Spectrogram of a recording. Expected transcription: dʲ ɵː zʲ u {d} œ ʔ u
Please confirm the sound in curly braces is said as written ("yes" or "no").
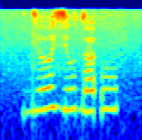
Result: yes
